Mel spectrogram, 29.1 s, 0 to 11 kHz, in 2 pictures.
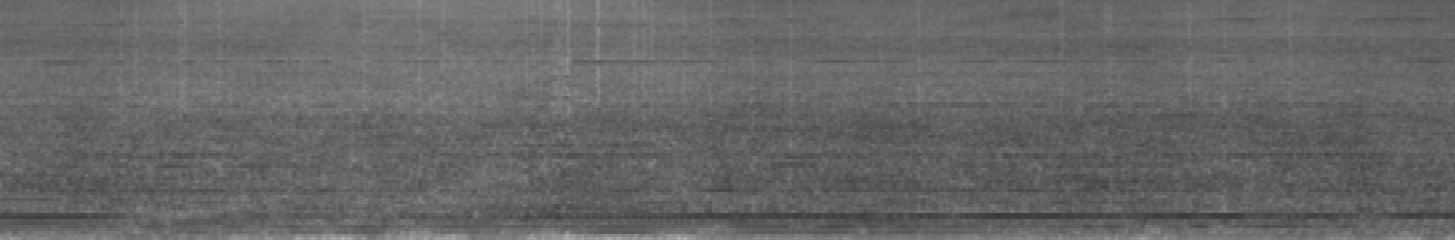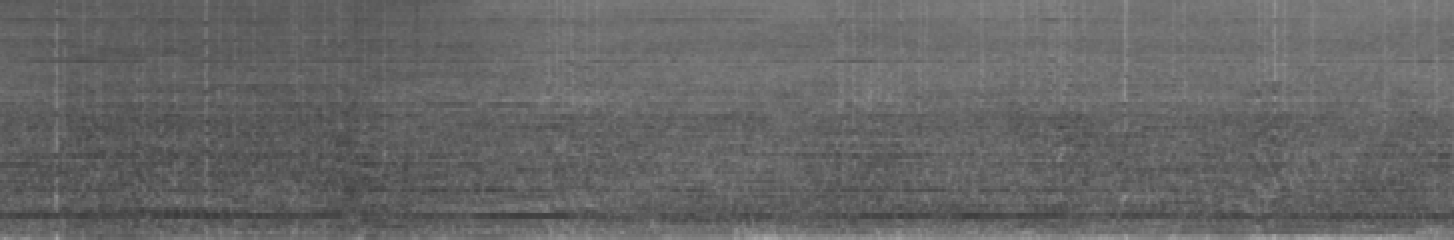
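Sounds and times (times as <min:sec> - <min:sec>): vacuum cleaner running: 0:00.0 - 0:29.0.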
